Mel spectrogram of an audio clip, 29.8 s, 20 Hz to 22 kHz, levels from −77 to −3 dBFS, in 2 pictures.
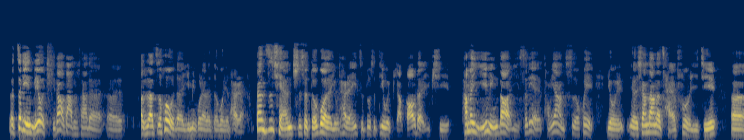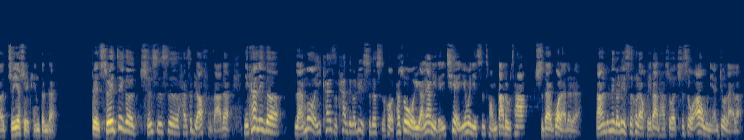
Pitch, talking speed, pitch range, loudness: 165 Hz, 310 characters per minute, 135-225 Hz, -21 LUFS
